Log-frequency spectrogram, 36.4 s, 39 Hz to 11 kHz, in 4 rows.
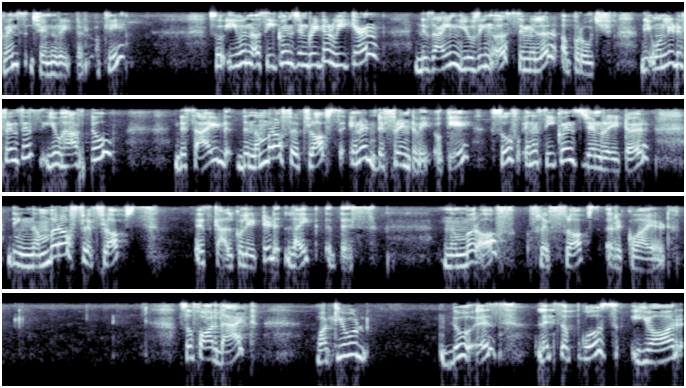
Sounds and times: Speech: 0:00.0 - 0:01.7, 0:02.8 - 0:10.7, 0:11.4 - 0:23.3, 0:24.1 - 0:27.3, 0:29.7 - 0:30.8, 0:31.5 - 0:32.2, 0:33.2 - 0:36.3.

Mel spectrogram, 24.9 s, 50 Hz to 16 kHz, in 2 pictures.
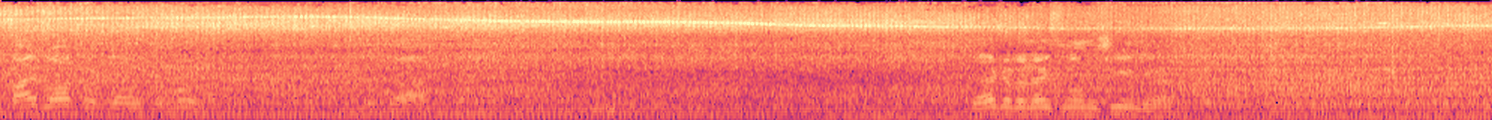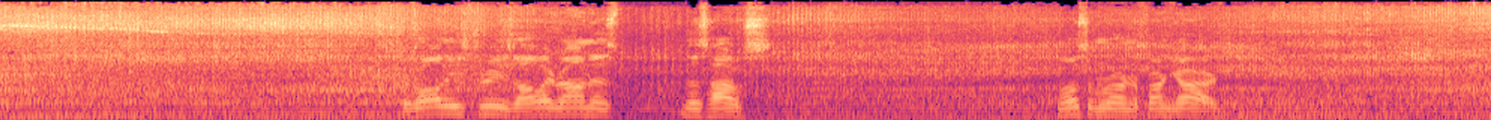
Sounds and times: Speech: 0:00.0 - 0:01.8, 0:03.0 - 0:03.6, 0:08.1 - 0:09.8, 0:15.8 - 0:18.9, 0:21.2 - 0:22.7.

